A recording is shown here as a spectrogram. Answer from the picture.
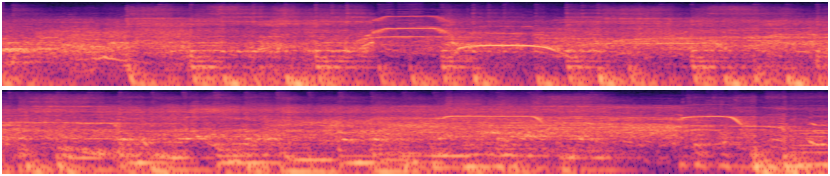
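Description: Dance music played over a gym sound system, with a large crowd cheering and shouting throughout and a few high whoops rising out of it.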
